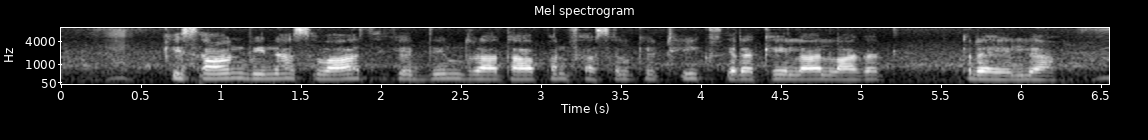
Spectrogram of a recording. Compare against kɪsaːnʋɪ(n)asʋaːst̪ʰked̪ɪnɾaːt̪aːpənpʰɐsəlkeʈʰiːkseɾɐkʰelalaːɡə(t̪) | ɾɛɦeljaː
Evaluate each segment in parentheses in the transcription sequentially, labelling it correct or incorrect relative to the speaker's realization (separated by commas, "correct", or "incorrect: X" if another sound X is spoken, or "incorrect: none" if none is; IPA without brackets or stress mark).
correct, correct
